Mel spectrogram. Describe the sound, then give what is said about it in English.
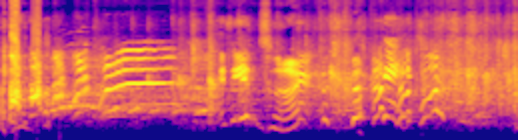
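A crowd bursts into loud, sustained applause mixed with laughter and high, whooping cheers that rise and fall, filling the space for several seconds, in response to a joke. “That got such a big round of applause.”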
